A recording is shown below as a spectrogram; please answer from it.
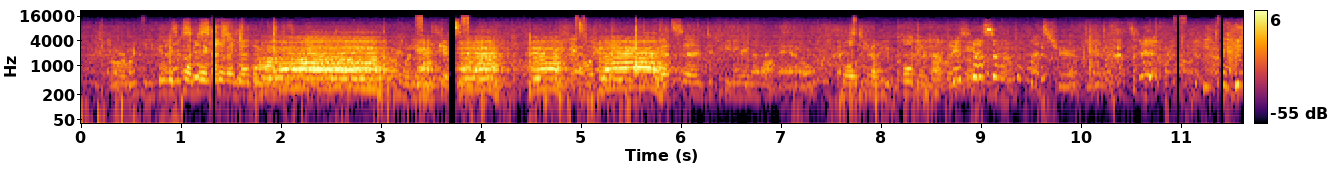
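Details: A focal red deer stag with a broken right antler gives loud, harsh, drawn-out roars and grunts around his harem while watching a rival male, at Fossil Rim Wildlife Center; a man's voice talks alongside.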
